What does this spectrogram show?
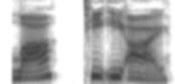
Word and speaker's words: latte: milk in this context when I say medium latte I'm specifying the size remember in many cafes the sizes May differ so don't hesitate to ask what sizes do you offer the pronunciation of latte is La Tei and you can practice by saying it slowly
